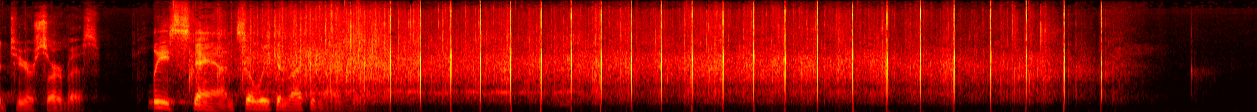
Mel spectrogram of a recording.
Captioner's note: applause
